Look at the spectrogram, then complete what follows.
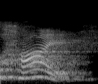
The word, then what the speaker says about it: high: okay and then also high so you don't need to pronounce the gh oh sorry i always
